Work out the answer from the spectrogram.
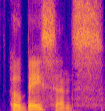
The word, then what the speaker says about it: obeisance: So, obeisance. Obeasance.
